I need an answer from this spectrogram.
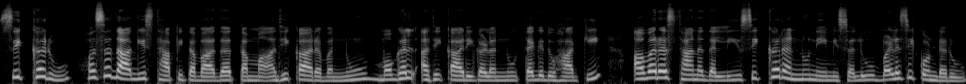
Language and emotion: Kannada, neutral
